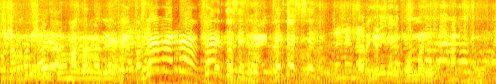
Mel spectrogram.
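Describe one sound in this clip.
An older man speaks loudly over the crowd.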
